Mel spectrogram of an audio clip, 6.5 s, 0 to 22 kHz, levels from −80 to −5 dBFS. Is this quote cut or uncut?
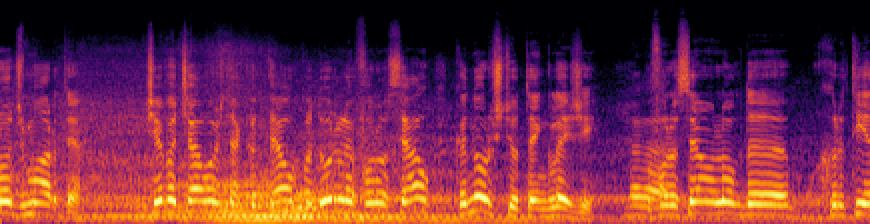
uncut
